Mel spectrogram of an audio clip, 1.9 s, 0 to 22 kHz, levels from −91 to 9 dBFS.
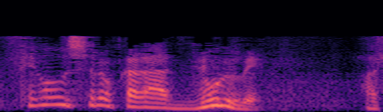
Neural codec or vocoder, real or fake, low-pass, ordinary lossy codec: codec, 16 kHz, 0.7 kbps, FocalCodec; fake; 7.2 kHz; MP3, 24 kbps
